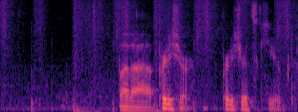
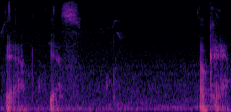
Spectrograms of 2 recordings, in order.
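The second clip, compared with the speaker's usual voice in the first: whisper; 23 dB quieter than usual. Real, not acted. Whispered aside.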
